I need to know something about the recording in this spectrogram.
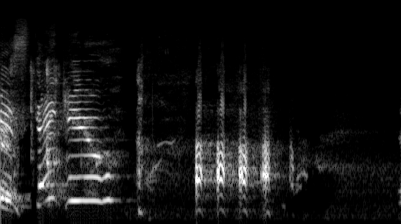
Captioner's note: laughing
